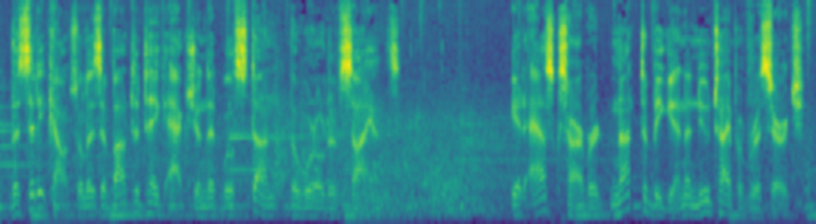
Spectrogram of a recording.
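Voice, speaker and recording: A man narrating a 1970s documentary in a dramatic, announcing manner. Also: low-pitched.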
